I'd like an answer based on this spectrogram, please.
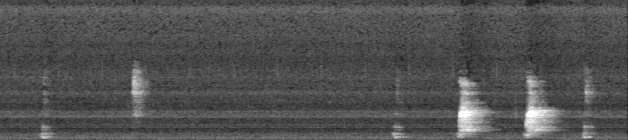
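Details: Dog with unusual vocalizations: a faint yelp, a thin high squeak, a long quiet gap, then short yips building to two loud barks and a smaller final bark.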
